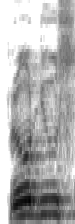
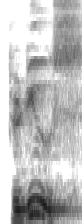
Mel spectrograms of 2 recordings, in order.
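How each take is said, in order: First: The first vowel is a full oh sound. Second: The first vowel is a short uh sound. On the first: The speaker calls it wrong. "प्रोड्यूस नहीं" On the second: The speaker calls it right. "ओ sound जो है ये change हो जाएगी pronunciation में अ sound में"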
